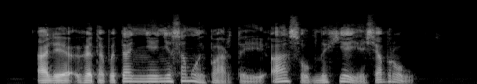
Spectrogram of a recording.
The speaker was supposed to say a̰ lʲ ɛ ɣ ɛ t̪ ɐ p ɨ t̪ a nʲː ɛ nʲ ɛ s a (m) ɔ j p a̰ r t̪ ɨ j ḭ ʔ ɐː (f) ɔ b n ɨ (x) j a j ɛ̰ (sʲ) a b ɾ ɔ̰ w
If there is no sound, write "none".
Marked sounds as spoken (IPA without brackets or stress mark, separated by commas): m, s, x, sʲ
